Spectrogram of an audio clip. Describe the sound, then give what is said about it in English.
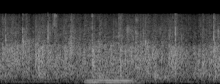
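A church audience claps hands in praise during a service: dense, steady applause from a crowd, even in loudness throughout, with no talk over it. “So just, can we give the Lord a hand clap of praise and thank Him for intervening in that situation?”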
